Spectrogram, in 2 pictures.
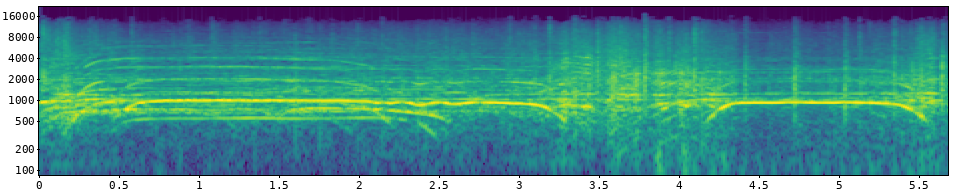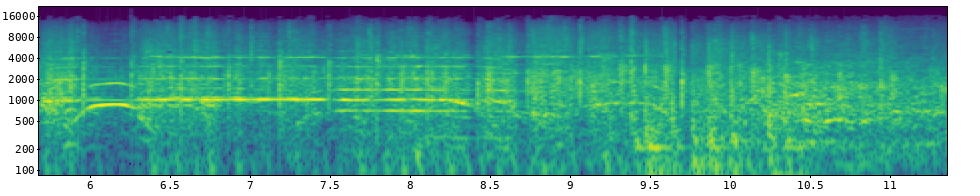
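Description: An audience applauds loudly and steadily for about eleven seconds to pick a favorite act, with cheering and high rising whoops and shouts breaking out over the dense clapping.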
